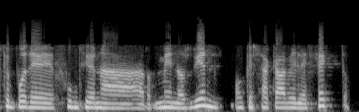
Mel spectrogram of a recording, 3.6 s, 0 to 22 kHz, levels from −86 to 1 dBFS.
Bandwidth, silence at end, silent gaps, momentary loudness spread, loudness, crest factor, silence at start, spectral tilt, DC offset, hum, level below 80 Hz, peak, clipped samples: 7.6 kHz; 0.1 s; none; 5 LU; -21 LUFS; 14 dB; 0.05 s; -7.5 dB/octave; under 0.1%; none; -48 dBFS; -6 dBFS; under 0.1%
